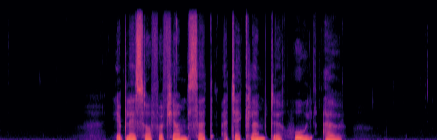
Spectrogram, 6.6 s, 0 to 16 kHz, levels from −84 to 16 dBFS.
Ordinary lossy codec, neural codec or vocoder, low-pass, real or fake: none; vocoder, 44.1 kHz, 128 mel bands, Pupu-Vocoder; 14.4 kHz; fake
